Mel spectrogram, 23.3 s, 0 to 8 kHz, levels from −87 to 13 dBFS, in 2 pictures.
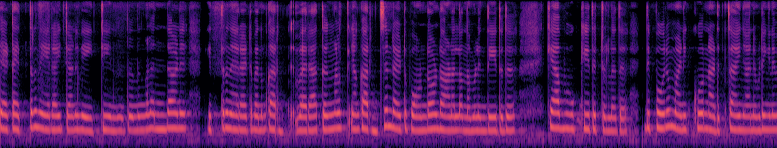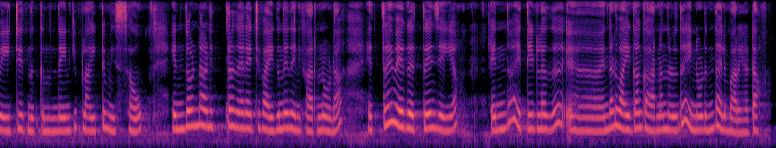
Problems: none marked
